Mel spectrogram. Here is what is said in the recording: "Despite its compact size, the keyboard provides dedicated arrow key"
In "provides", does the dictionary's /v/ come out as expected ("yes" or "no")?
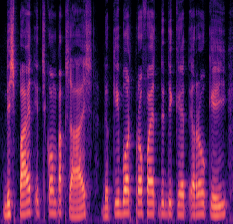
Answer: no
